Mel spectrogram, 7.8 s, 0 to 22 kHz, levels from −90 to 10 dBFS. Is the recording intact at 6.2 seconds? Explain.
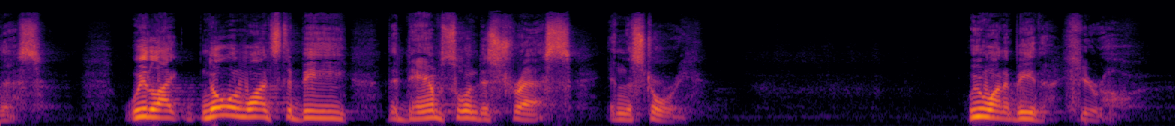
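Yes, the audio is intact at 6.2 seconds, with the speech running through that moment without any audible fault.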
